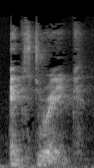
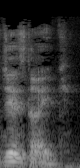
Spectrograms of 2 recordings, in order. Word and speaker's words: X Drake: X Drake donc voilà il y en a qui me disent que ça se prononce j Drake moi c'est un X un X ça se dit x Drake c'est comme le chanteur donc je dis x Drake c'est tout bref bref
